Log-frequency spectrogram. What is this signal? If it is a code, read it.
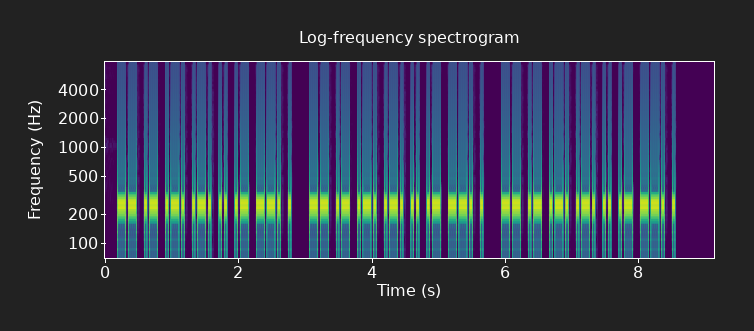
Morse code, heard as a keyed tone, about 30 wpm, 250 Hz. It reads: MARRIAGE MARRIAGE MARRIAGE
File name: morse / morse-training-30WPM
